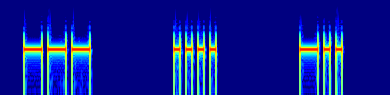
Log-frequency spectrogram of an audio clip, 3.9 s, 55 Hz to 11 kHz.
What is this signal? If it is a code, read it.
Morse code, heard as a keyed tone, about 20 wpm, spaced as for 8 wpm, 700 Hz. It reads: OHD
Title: 138 Lesson 23e - Letter f - Three Characters 20wpm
